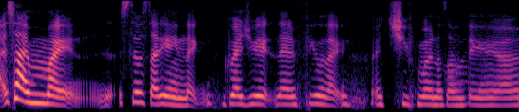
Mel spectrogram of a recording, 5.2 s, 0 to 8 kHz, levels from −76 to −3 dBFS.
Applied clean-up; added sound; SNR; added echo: none; none; none; none.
